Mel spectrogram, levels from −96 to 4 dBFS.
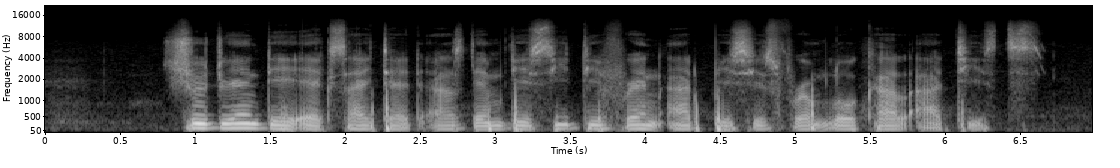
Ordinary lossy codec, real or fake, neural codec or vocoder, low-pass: AAC, 96 kbps; real; none; 14.4 kHz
